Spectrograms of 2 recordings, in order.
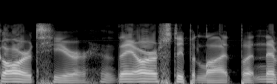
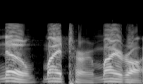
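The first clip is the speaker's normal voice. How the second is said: very slow, drawn-out, dragging goblin voice. Describing goblins throwing rocks at a bird: goblin voice. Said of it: "one will be like".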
